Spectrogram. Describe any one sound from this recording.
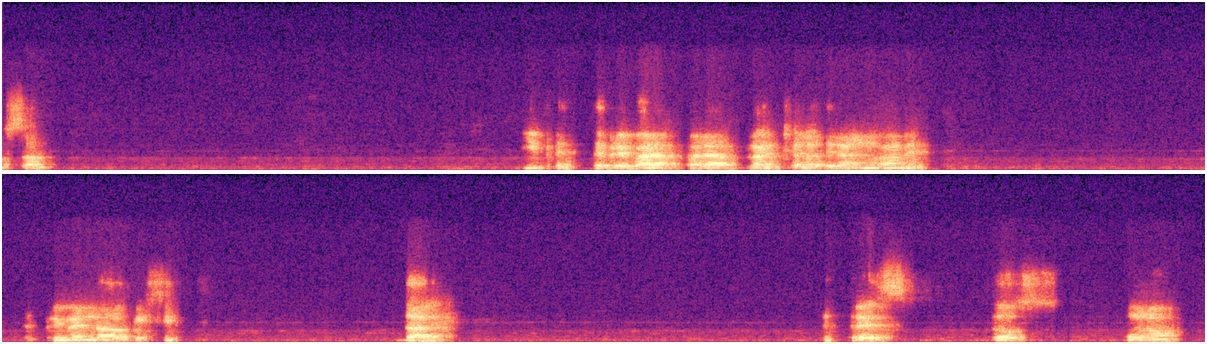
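A young man talks calmly nearby, in short bursts.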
